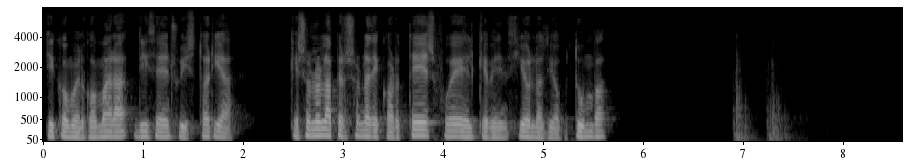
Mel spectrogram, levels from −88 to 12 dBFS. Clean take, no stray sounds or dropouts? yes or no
no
